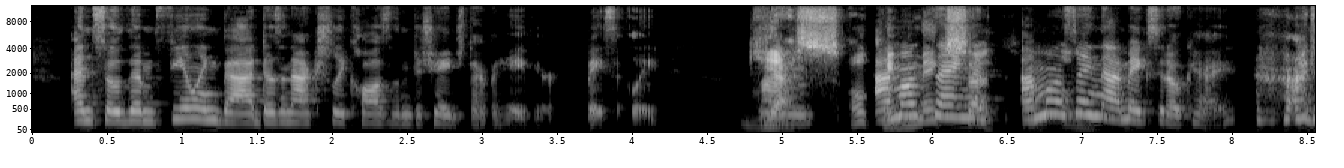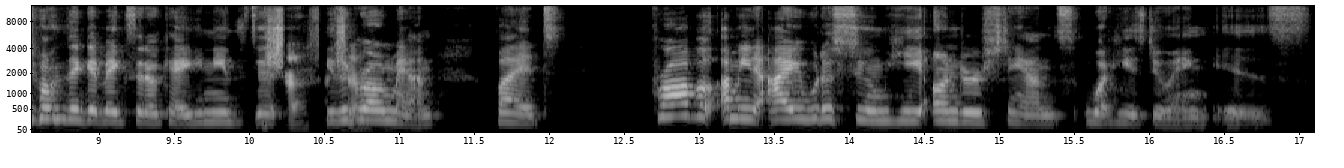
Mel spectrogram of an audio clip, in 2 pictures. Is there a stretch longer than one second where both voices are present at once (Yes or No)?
Yes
